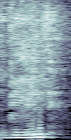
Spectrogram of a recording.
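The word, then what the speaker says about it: build: এই যে এই শব্দটা হচ্ছে বিল্ড, এখানে ইউ আই আছে, এখানে ইউ কিন্তু সাইলেন্ট হচ্ছে এবং এটা হচ্ছে বিল্ড।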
